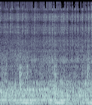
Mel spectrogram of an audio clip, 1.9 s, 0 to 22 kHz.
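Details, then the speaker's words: Indesit WIDXL126S washer-dryer found left on the kerb: a repetitive ratcheting churn with a low hum keeps cycling at wash speed but never spins up. The owner suspects the motor and plans to hot-wire it to check for arcing. "just keeps faffing around it doesn't actually spin"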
